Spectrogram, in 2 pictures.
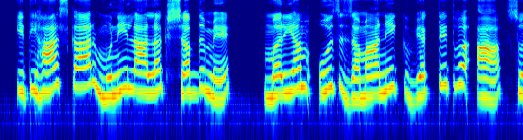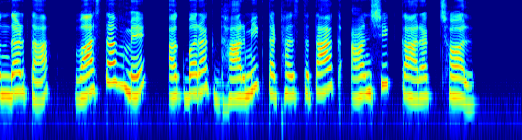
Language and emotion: Maithili, neutral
